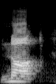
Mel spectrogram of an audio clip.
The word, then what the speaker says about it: naught: with this little zero this little subscript zero is pronounced naught we get that from the good old UK so X minus X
